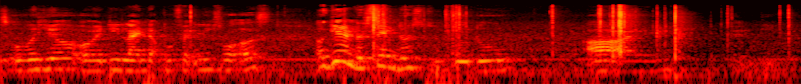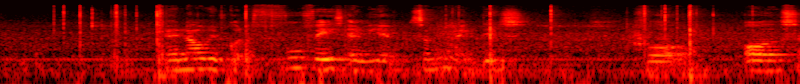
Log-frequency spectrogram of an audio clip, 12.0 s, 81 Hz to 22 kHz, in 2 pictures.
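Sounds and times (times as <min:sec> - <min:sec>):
puzzle cube clicking and rattling: 0:02.8 - 0:07.4.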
